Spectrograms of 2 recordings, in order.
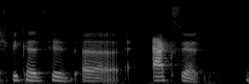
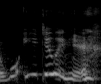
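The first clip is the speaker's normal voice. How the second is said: much higher, sharper demand; caught-out snap; 11 semitones higher, 4 dB louder than usual. Retold or imitated. Matt catching Cooper at the door, high and sharp. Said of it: "he's like".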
